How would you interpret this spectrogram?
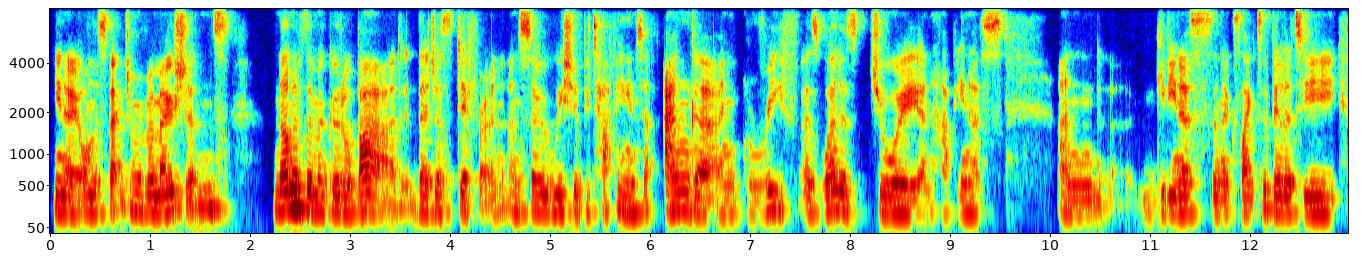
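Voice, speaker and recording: A woman's voice: on the low side, level tone, moderate pace. A woman facilitating an informal online wellbeing workshop, talking conversationally, thinking aloud and putting questions to her listeners. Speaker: workshop facilitator on self-soothing.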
